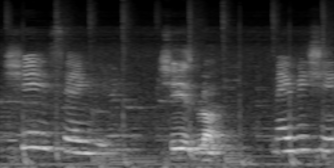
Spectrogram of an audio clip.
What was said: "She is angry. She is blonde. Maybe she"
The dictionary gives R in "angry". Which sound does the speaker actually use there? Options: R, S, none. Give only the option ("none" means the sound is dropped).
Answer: none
